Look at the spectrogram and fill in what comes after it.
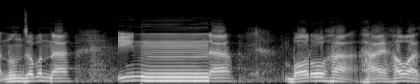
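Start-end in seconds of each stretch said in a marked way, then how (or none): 1.3-2.2 "ইন্না" with a long nasal hum on n; obligatory ghunnah. Shown as a demonstration. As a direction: hold the doubled n of ইন্না in the nose. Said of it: "ওয়াজিব গুন্না".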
